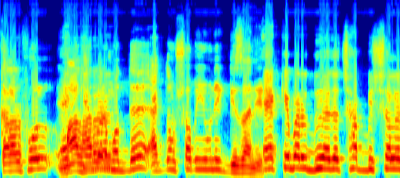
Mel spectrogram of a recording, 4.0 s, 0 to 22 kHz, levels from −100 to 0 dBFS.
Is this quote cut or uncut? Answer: uncut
